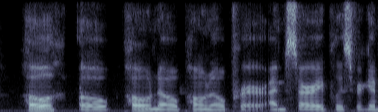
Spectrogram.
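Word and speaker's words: hoʻoponopono: that there you go it's hopo ho o po no pono prayer i'm sorry please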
